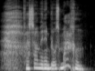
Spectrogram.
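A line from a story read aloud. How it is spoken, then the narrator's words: Groaning. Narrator (German): stöhnte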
